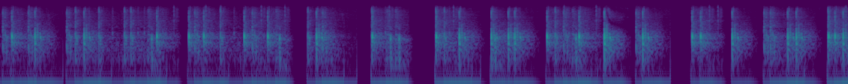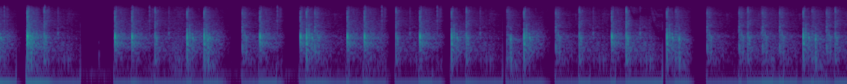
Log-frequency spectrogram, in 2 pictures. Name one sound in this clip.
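A horse's hooves clop at a gallop.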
